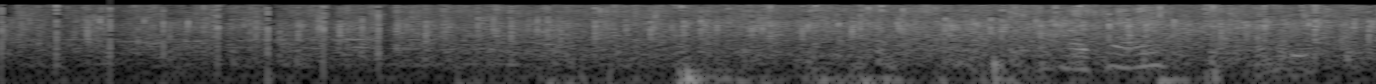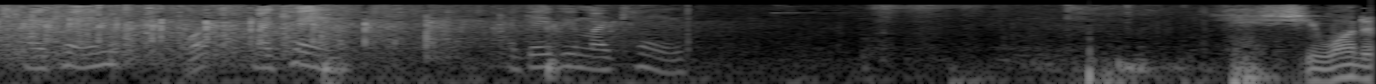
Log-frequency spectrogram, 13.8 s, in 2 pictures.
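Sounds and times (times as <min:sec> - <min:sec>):
audience applause: 0:00.0 - 0:10.4
speech: 0:07.2 - 0:08.8, 0:09.5 - 0:10.5, 0:13.4 - 0:13.7.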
